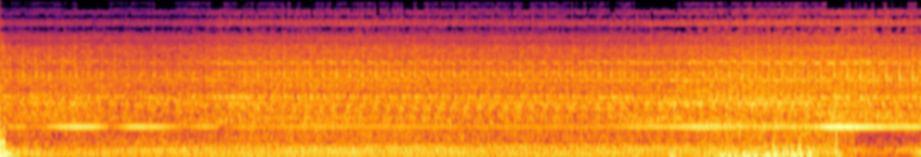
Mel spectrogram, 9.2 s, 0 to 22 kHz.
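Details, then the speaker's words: Ford Ranger 3.2L automatic (P5AT) diesel, just after all injectors were replaced for ticking, humming and an injector-area oil leak: smoky start, then an even idle clatter with no ticking. Normal idle. "That sounds good. No ticking"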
